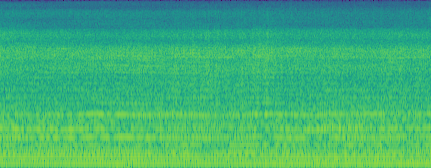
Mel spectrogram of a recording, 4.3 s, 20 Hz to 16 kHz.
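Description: DJI Phantom 3 Professional quadcopter hovering and slowly turning on the spot, its four motors and propellers giving a steady buzzing hum with several even tones.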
